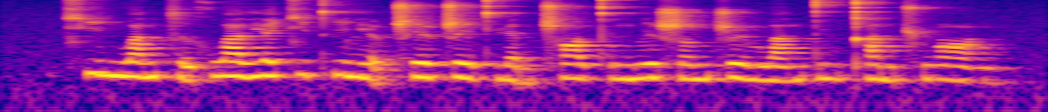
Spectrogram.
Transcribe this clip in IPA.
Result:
t͡ɕʰ i˥˨ n̪ w a˨˦ n t͡s ɹ̩˨˩ x w ä˥˨ l j ɛ˥˨ t͡ɕ i˥˨ t̪ʰ i˥˨ l j ɛ̰˨˩ ʈ͡ʂʰ e˥˨ ɪ̯ ʈ͡ʂ e˥˨ ɪ̯ t̪ʰ ɥ ɛ̰˨˩ n ʈ͡ʂʰ ɑ˦ ʊ̯ t̪ʰ ʊ˨˦ ŋ l i˥˨ ʂ ɤ˨˦ ŋ ʂ ɻ̩˥˨ l w a˨˦ n t̪ i˧ ŋ t̪ʰ a˥˨ n ʈ͡ʂʰ w ɑ˥˨ ŋ

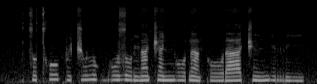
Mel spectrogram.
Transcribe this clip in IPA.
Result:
t͡s o˨ tʰ oː˦˨ p ɪ˨ t͡ʃ u˦ l u˨ ɡ͡b oː˦ z o˨ ɾ i˦ ɾ ã˦ t͡ʃ ã˦ ɲ oː˦ ɗ ã˨ k oː˨ ɾ aː˦ t͡ʃ ĩ˨˦ ŋ i˨ r i˨

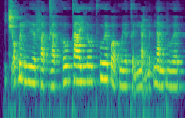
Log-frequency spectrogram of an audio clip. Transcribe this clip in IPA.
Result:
t͡ɕ ɔ̰˧˥ ɓ ə˧ m ŋ ɨ˨˩ ə̯ f a˨˩ t̚ ɣ a˨˩ t̚ h o˧ w k aː˧ j l o˨˦ t̪ʰ u˧ ə̯ ɓ ɔ˨˦ k w ɨ˧ ə̯ k ə̰˧˥ n ŋ a̰˧˨ j m ə˦˥ t̚ n a˧ ŋ ɓ u˧ ə̯

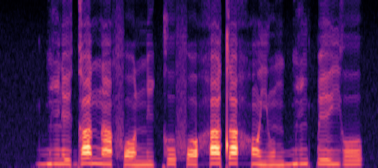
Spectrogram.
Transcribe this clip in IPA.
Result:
ɡ͡b ĩ˧ ɾ e˧ ɡ a˦ n ã˧ f ɔ˨ n i˨ k o˧ f ɔ˧ h a˦ t a˦ h ɔ̃˦˨ j ũ˨˦ ɡ͡b ĩ˦ k͡p e˦ j o˦

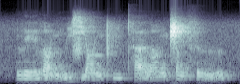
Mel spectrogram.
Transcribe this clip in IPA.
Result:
l e˧˥ ɪ̯ l ɑ̰˨˩ ŋ m i˥ ɕ j ɑ˧˥ ŋ pʰ i˥˩ t̪ʰ ä̰˨˩ l ɑ˧˥ ŋ ʈ͡ʂ ɑ˧ ŋ s ɹ̩˨˩˦

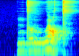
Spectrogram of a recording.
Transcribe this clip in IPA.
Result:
n d ɤ ŋ w ɘ tˤ

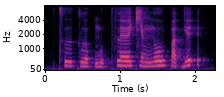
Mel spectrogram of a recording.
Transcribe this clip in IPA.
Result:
tʰ ɯː˧ k l o˨˩ k̚ m u˨˩ ʔ pʰ l ɛː˦˥ t͡ɕ a˧ ŋ n oː˦˥ w p a˨˩ t̚ j e˥˩ ʔ

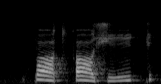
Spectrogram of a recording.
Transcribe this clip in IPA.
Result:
p ɔ˧˩ t͡sʼ ɔ˧˩ ç i˩˧ k

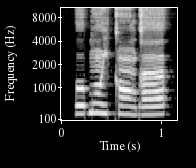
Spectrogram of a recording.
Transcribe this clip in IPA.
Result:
o b õː j k ɔ̃ ɡ ɐ

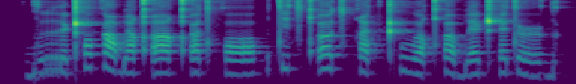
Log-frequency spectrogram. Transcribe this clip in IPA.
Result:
ɡ u˩˧ r ə˧˩ ʈʰ ɔ˥ k ɑ˩˧ b ɛ˧ qʼ ʌː˧ qʼ ə˞˥ t k ɔ˧ | t i˥˧ t͡s qʼ uː˥ t͡s q ɪ˧˩ k ʈʰ uː˧˩ qʰ u˧˩ b ɛ˥ ʈʰ ɛ˥ t ə˞˩˧ ɡ

